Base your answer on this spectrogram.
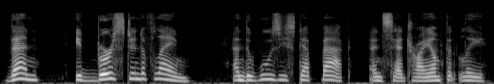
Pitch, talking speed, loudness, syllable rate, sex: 200 Hz, 160 wpm, -20 LUFS, 4.8 syllables/s, female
